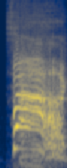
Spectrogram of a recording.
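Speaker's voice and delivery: loud, high, drawn-out curse; venting shout. Acted. Mars venting after the colour puzzle, shouted curse. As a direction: let it all out in one big yell.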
